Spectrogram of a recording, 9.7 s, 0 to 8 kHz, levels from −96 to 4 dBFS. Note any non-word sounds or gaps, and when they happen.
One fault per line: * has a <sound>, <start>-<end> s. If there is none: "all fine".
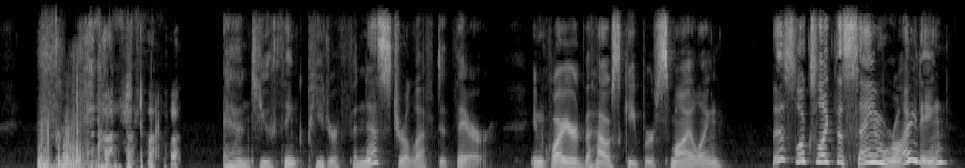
* has a laugh, 0.4-1.8 s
